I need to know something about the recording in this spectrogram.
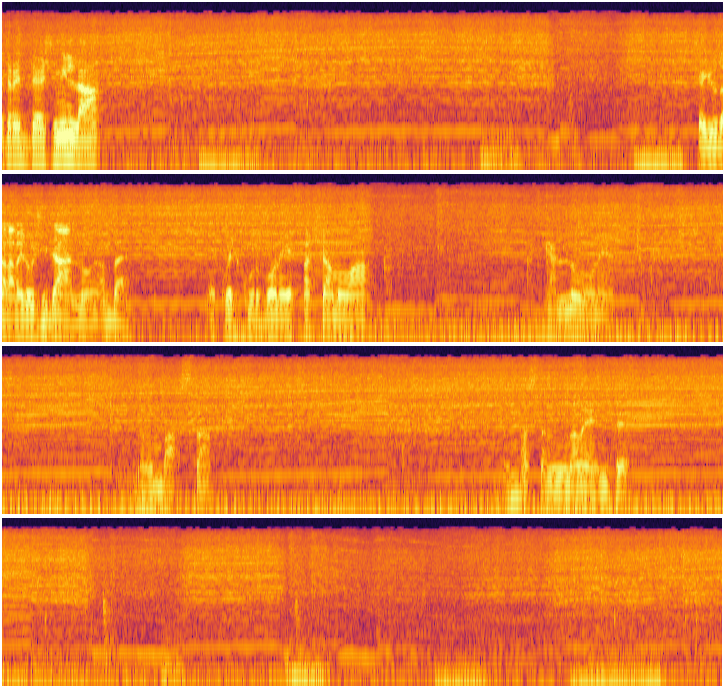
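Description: A racing car engine whines at high revs, rising and dropping with gear changes.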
